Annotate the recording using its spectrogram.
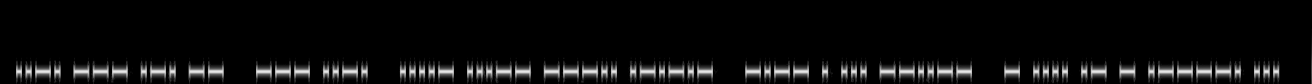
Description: Morse code, heard as a keyed tone, about 25 wpm, 600 Hz. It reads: FORM OF 438. YES, THAT'S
